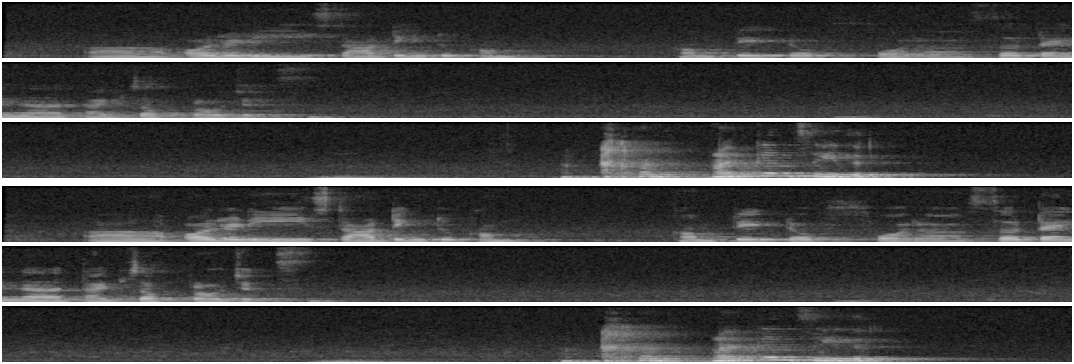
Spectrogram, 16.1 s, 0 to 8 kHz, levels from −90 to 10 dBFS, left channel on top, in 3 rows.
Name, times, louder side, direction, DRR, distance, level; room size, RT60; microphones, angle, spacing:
voice 1, 0.4-2.6 3.4-4.1 4.4-6.6, right 3 dB, 90° right, 11 dB, 0.7 m, -26 dB
voice 2, 13.7-15.0, left 1 dB, 45° left, 4 dB, 1.5 m, -21 dB
15.0 x 5.7 x 7.0 m, 1.1 s
head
